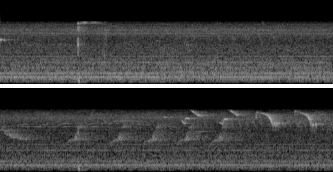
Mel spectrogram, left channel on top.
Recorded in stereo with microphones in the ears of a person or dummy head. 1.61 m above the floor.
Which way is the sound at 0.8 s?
70° left (ahead or behind).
